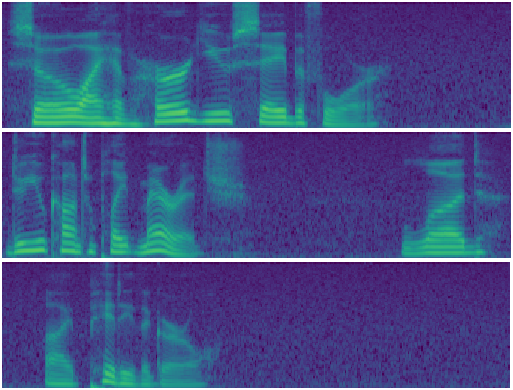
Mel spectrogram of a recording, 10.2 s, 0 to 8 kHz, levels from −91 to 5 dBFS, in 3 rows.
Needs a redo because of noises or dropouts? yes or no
no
